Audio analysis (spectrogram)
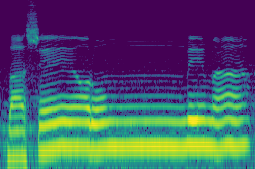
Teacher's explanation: Itu bacaan iklab ya. Dengung. Tempo dengungnya sekali lagi 2 harokat.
